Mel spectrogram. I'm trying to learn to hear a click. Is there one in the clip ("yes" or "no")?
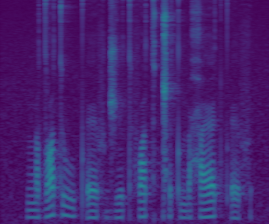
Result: yes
